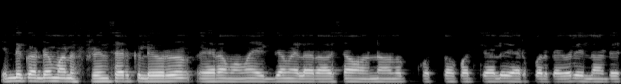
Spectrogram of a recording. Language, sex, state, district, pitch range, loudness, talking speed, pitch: Telugu, male, Andhra Pradesh, Anantapur, 130-140 Hz, -16 LUFS, 155 wpm, 140 Hz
